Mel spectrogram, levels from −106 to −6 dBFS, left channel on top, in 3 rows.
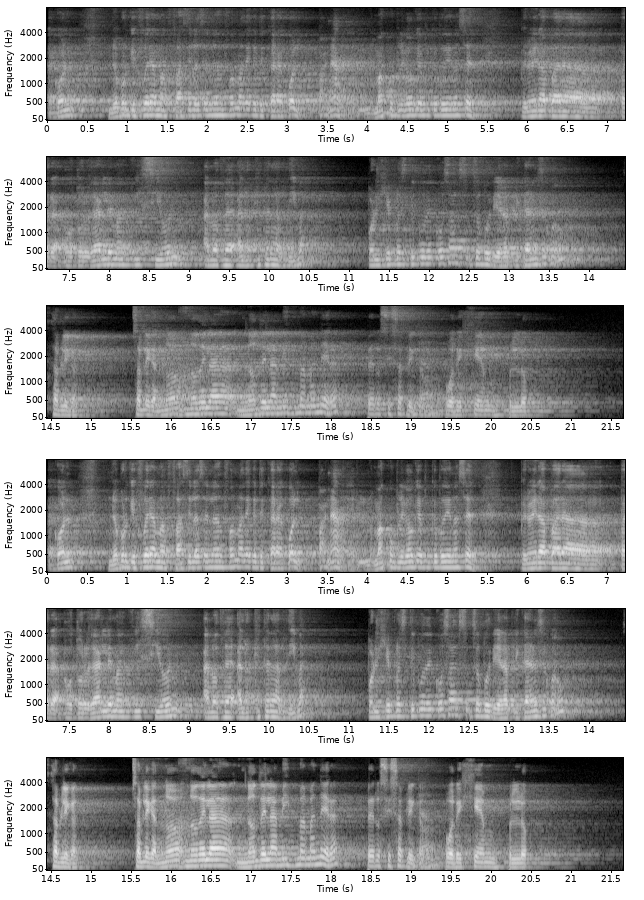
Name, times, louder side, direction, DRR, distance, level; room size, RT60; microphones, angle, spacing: voice 1, 0.0-5.6 5.9-8.9 9.2-10.5 11.2-13.7 16.1-16.4 19.0-19.4, right 2 dB, 35° right, 6 dB, 0.6 m, -28 dB
voice 2, 14.5-14.8 15.5-18.1 18.4-20.4, right 6 dB, 70° right, 11 dB, 0.4 m, -26 dB
14.5 x 13.0 x 3.0 m, 2.5 s
head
